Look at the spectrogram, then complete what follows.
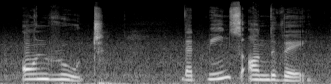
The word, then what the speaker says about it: en route: Though it's written en, but it's pronounced as en route.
